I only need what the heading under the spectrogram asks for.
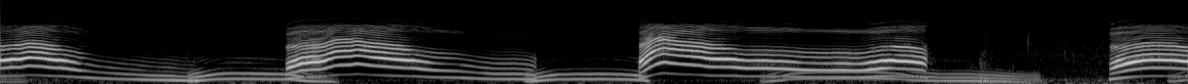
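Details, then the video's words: Cat making a big noise: long, drawn-out harmonic meows and wails, each one to three seconds, some loud and rising then falling, others softer and lower, following one another with brief gaps. "The cat is making a big noise"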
